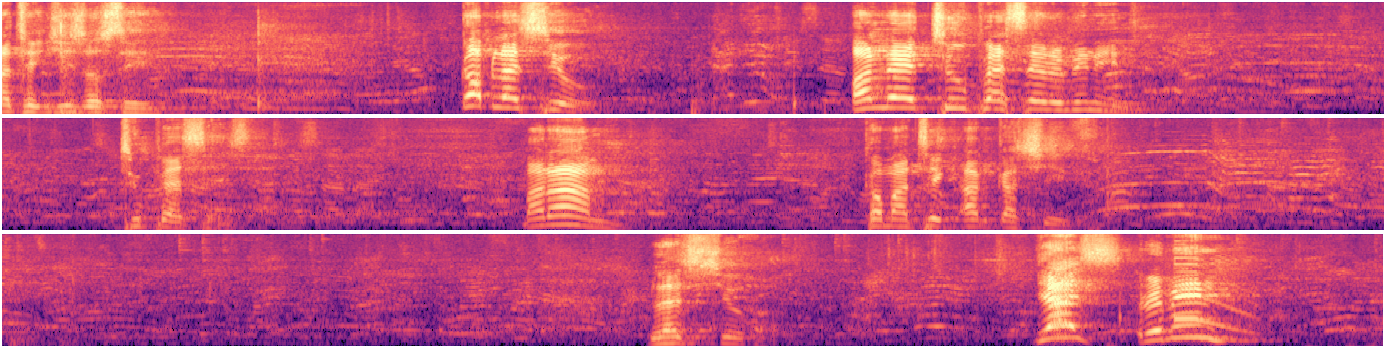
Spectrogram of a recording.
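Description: Adults in a crowd call out loudly in short bursts.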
